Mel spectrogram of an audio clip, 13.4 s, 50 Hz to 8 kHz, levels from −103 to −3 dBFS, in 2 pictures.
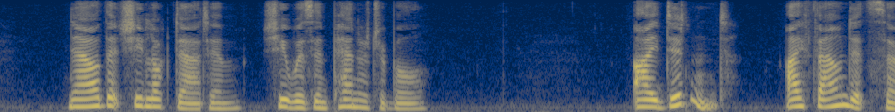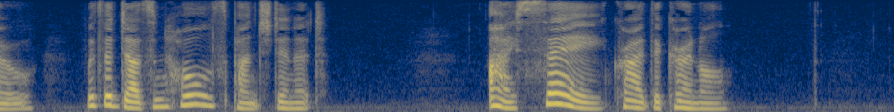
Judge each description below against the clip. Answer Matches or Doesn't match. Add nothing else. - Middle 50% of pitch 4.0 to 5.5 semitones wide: Matches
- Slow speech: Matches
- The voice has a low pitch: Doesn't match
